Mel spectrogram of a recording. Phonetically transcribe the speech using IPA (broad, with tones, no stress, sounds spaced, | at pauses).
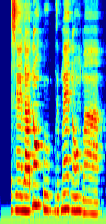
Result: z ɛ̃˨ l a˨ ɗ ɔ̃˦ k͡p u˨ b ɨ˨ b ɛ̃˦ ɗ ɔ̃˨˦ b ã˨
